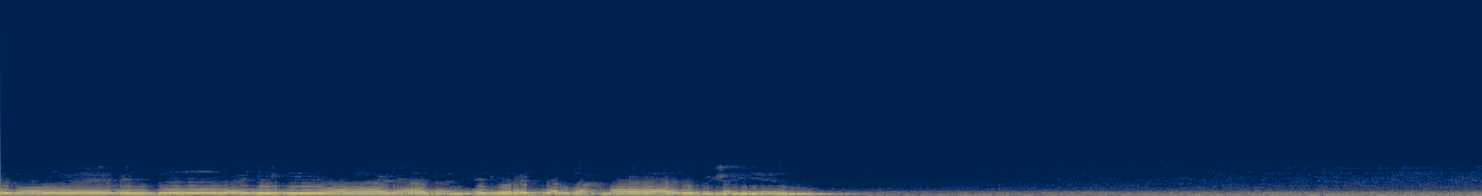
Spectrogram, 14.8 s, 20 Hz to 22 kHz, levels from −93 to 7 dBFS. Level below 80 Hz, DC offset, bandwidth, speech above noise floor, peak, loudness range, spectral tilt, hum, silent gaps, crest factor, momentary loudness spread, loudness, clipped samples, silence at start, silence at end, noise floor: -88 dBFS; under 0.1%; 1.8 kHz; 30 dB; -8 dBFS; 8 LU; -8.5 dB/octave; none; none; 14 dB; 7 LU; -19 LUFS; under 0.1%; 0 s; 0 s; -49 dBFS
